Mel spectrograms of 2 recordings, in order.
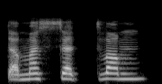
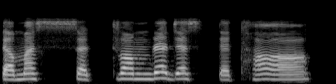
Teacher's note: Whenever tatha comes, we have to be careful because ta is alpapran and tha is the succeeding mahapran sound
